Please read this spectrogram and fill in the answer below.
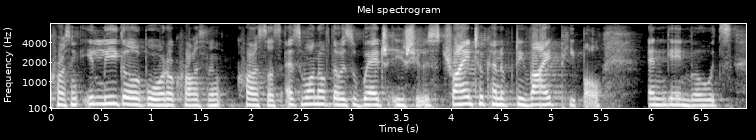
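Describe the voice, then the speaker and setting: A woman with a German accent, fairly high in pitch, with fairly even intonation at a moderate pace. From Germany. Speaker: panelist. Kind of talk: panel discussion.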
